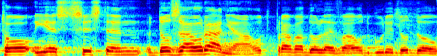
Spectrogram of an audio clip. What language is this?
Polish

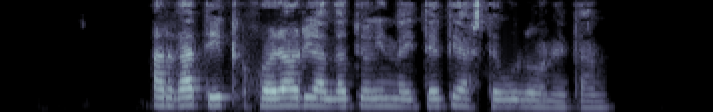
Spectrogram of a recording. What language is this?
Basque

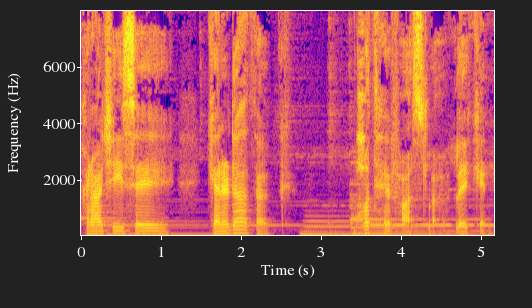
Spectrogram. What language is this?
Urdu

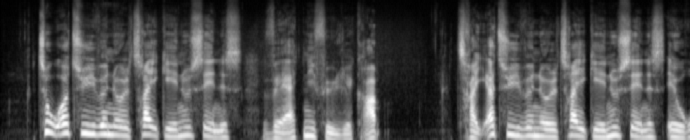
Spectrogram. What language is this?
Danish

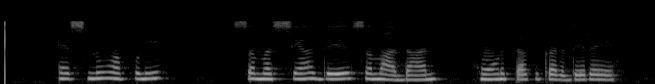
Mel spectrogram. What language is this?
Punjabi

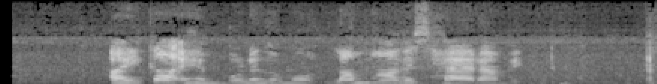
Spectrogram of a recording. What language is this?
Divehi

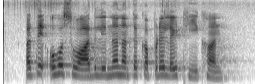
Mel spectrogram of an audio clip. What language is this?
Punjabi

